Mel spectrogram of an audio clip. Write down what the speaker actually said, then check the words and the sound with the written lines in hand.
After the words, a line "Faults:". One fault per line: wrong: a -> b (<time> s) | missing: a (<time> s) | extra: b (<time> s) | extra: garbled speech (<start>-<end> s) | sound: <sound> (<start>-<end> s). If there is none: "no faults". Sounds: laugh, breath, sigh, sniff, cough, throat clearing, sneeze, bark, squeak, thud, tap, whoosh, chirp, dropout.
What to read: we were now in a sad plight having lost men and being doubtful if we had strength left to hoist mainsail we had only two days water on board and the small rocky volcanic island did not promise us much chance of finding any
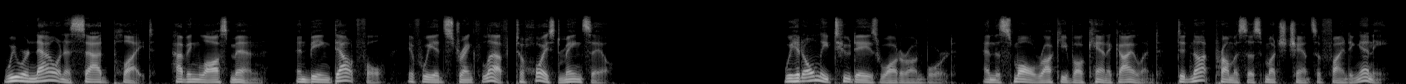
we were now in a sad plight having lost men and being doubtful if we had strength left to hoist mainsail we had only two days water on board and the small rocky volcanic island did not promise us much chance of finding any
Faults:
no faults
